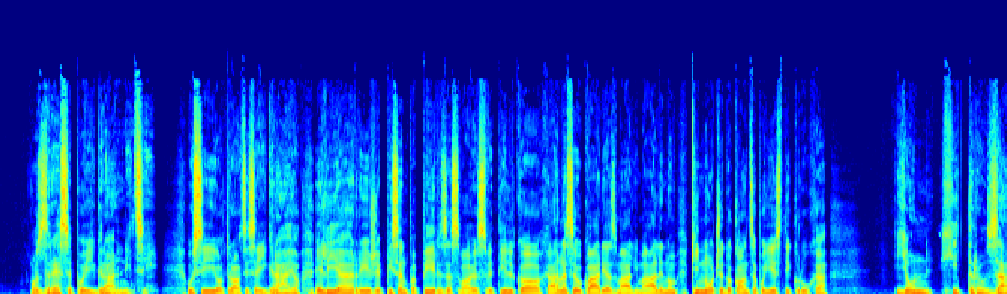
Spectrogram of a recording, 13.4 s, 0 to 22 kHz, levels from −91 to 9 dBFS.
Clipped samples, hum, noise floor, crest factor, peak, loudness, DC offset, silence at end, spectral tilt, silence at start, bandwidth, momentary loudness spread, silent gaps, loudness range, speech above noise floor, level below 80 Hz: under 0.1%; none; -65 dBFS; 16 dB; -4 dBFS; -20 LUFS; under 0.1%; 0 s; -4.5 dB/octave; 0.4 s; 16.5 kHz; 7 LU; none; 3 LU; 46 dB; -38 dBFS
